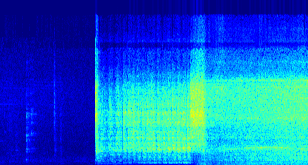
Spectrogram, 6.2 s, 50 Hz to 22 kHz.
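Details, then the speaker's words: 1991 GMC Jimmy cold start on a chilly day (about 55°F), not run for a week: short crank then uneven lumpy idle with hissy top end; rough idle, vacuum leak suspected but unconfirmed. "we're gonna crank it up let it idle for a little bit you guys are gonna hear the the rough idle"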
